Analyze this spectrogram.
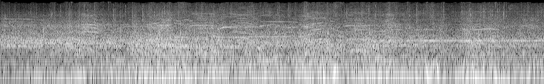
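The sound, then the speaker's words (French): A large crowd cheers and roars steadily as a new president walks onto a big stage and takes his place behind the podium, a dense wall of voices with scattered whistles rising above it, holding loud and unbroken throughout. “Le public, lui, est en liesse.”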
